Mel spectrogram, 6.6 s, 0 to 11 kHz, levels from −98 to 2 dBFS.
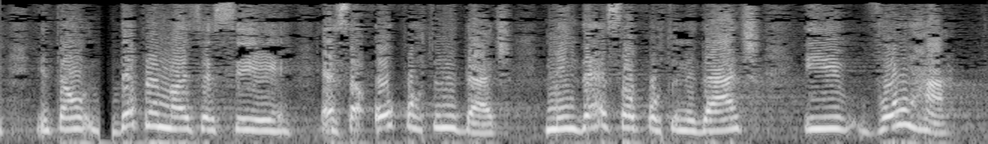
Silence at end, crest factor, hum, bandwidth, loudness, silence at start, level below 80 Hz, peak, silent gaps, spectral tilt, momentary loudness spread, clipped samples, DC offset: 0.1 s; 12 dB; none; 11 kHz; -14 LUFS; 0 s; -42 dBFS; -2 dBFS; none; -4 dB/octave; 5 LU; under 0.1%; under 0.1%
